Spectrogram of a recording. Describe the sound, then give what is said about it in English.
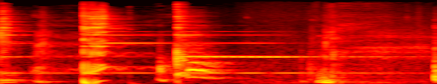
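Glasses clink together in a toast, several bright, ringing chinks in quick succession with high tones that hang and shimmer before fading, plus a couple of softer knocks toward the end. “So I think we should raise a glass to that.”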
